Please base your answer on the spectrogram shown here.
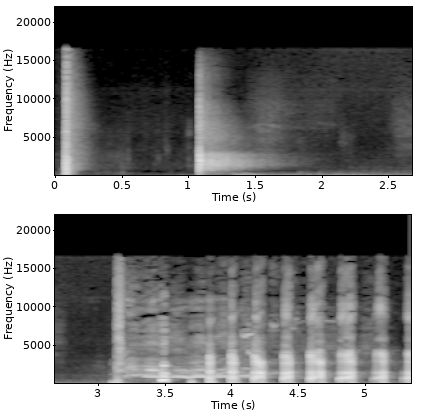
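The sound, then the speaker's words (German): Two isolated sharp claps ring out, then after a pause a group bursts into ragged clapping that settles into a fast, steady rhythm of loud, crisp hand claps. “Das war eine halbe Stunde, das Klatschen war eine halbe Stunde später irgendwie.”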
